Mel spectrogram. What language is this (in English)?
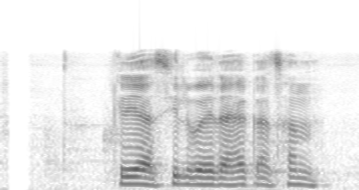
Nepali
